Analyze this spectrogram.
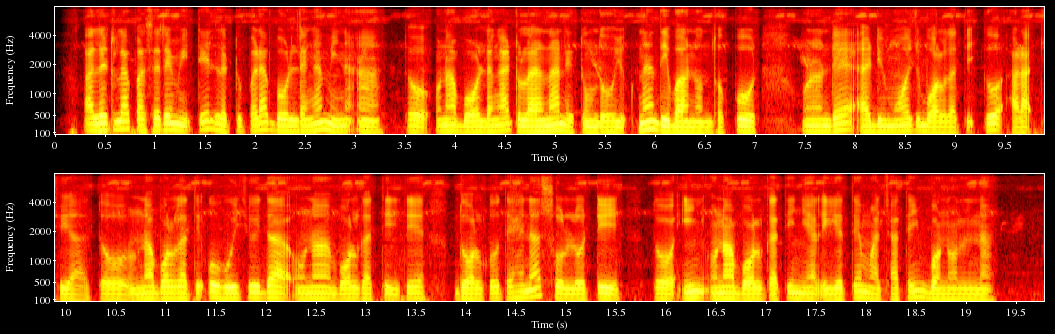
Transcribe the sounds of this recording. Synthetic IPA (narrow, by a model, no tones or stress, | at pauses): alɛʈɔlapasɛɾɛmit̪̚ˀt̪ɛləʈupaɽabɔlɖaŋamina̰ʔat̪ɔɔnabɔlɖaŋaʈulaɾnanɛt̪umd̪ɔɦujuʔkanad̪ɛbanɔnd̪ɔpuɾɔnɔɖɛə̰ɖimɔd͡ʒbɔlɡat̪ḭc̚ˀkɔʔaɽa̰ʔt͡ʃujat̪ɔɔnabɔlɡat̪ic̚kɔɦujt͡ʃujd̪aɔ̰nabɔlɡat̪ic̚t̪ɛd̪ɔlkɔt̪ɛɦɛnasɔlɔʈi | t̪ɔiɲɔ̰nabɔlɡat̪iɲɛjaʔ̪iɡət̪ɛmat͡ʃat̪ɛɲbɔnɔlɛna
